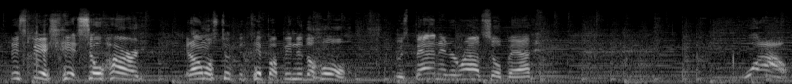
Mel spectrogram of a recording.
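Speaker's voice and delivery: excited. Real, not acted. Fighting a big fish.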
